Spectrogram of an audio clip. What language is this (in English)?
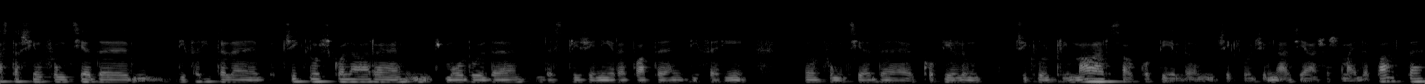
Romanian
